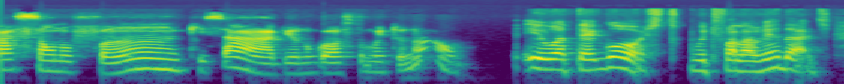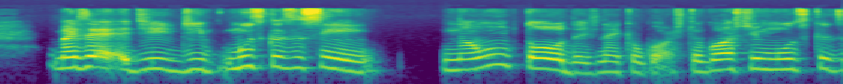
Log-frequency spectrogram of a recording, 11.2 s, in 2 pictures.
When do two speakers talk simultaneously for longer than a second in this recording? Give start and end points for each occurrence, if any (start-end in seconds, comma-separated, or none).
none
